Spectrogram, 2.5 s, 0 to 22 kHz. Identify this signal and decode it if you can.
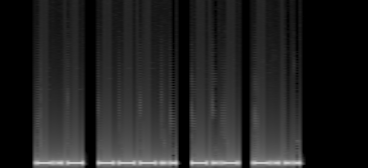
Morse code, heard as a keyed tone, about 34 wpm, 700 Hz. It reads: K8KB
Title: USA Call Signs - 4 Characters - Repeated 2x - 35wpm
